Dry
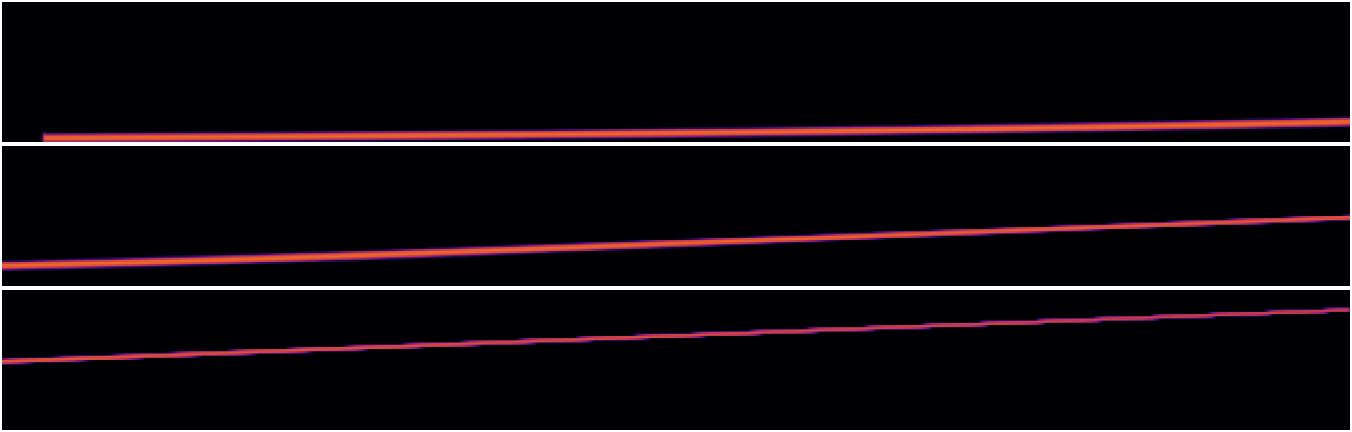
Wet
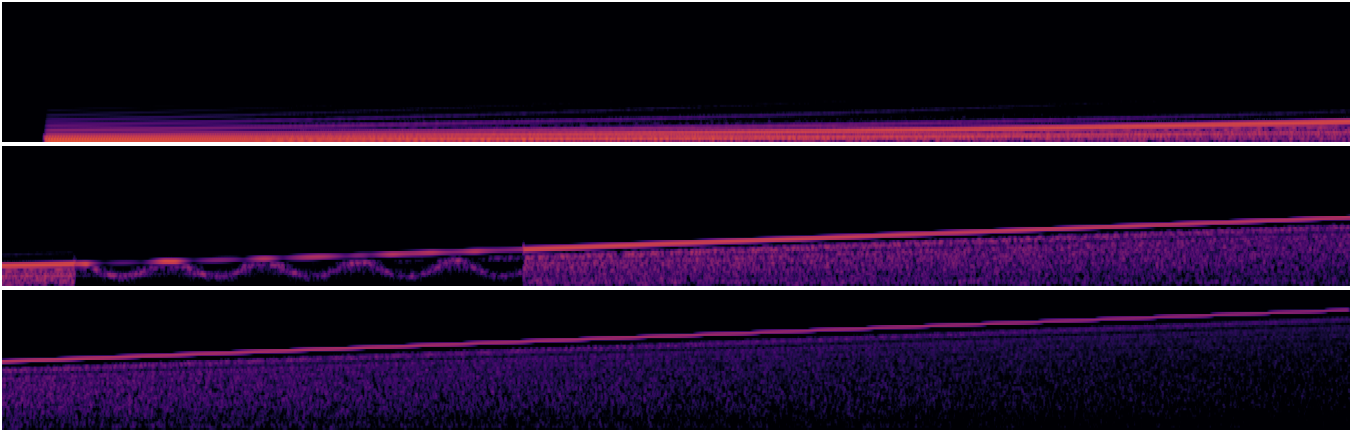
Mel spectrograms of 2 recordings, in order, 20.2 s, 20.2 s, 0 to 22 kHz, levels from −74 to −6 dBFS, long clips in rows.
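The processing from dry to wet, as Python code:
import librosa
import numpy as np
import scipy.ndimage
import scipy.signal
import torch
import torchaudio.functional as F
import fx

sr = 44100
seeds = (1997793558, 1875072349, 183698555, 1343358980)

y = fx.octave_divider(x, sr, octaves=1, level_db=4.0)
y = fx.rider(y, sr, range_db=10, speed_s=2.0)
y = fx.echo_diffused(y, sr, ms=1268, feedback_pct=73, wet_db=-12.5)
y = fx.vowel_sweep(y, sr, vowels='a-u', hz=2.1, at=(7.1, 9.35))
y = F.gain(torch.from_numpy(y), -9.0).numpy()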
